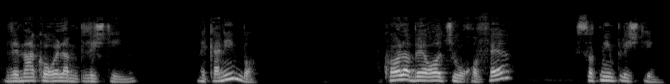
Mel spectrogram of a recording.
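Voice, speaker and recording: A man giving a Torah class, who asks questions and answers them himself, and quotes verses and what figures say in a lower, quieter voice. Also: lively intonation, husky. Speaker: Torah teacher.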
